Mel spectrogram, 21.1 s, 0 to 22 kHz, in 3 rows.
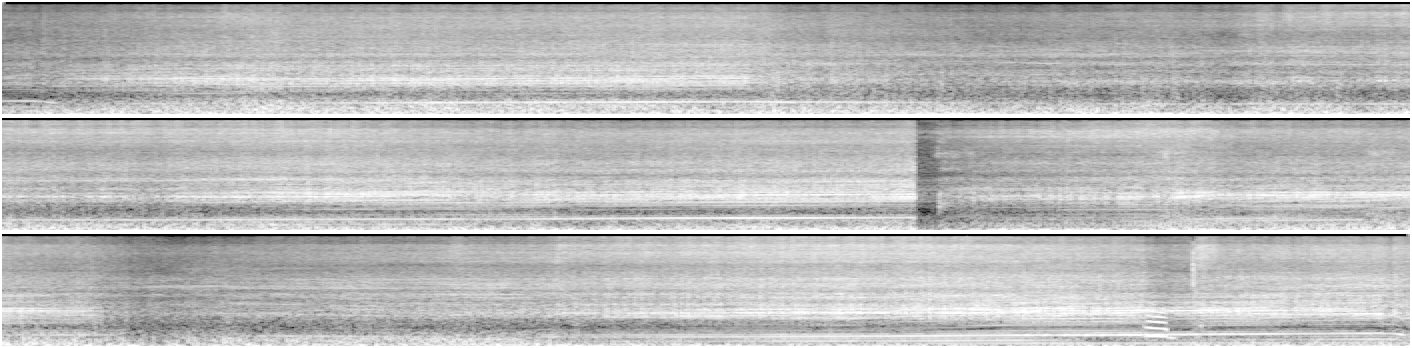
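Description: A 2023 Yamaha R125 motorcycle with an up quickshifter laps a kart circuit. Its engine drones loud and close throughout, the revs climbing and falling through crisp gear changes, with one brief dip near the middle.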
